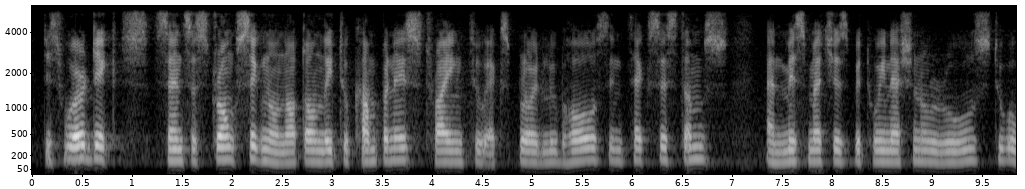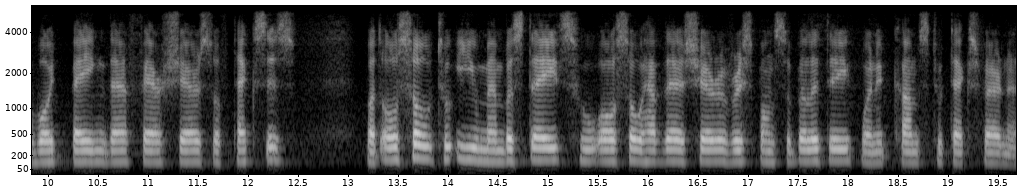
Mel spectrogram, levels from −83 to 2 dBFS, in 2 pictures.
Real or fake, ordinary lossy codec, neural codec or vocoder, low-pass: fake; none; codec, 16 kHz, 0.4 kbps, LongCat-Audio-Codec; 5.4 kHz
